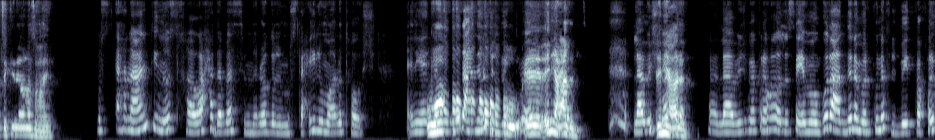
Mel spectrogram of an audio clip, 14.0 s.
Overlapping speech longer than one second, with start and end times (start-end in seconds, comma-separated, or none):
6.4-8.0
